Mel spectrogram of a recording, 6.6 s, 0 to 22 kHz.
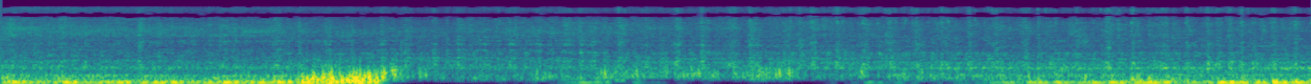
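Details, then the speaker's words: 1970 Chevrolet Corvette L46 with a 350ci V8 and four-speed manual, fitted with different mufflers. A low, soft, even idle rumble with no ticking or knocking; a very quiet, healthy V8 idle. "the car is really quiet it's almost too quiet I put some different Mufflers on it and it's very low gear the engine is so quiet"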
